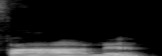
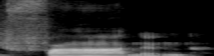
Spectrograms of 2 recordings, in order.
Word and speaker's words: Fahne: So yeah, the word for flag, die Fahne, and the plural, die Fahnen. Keep that A nice and long in the word Fahne.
